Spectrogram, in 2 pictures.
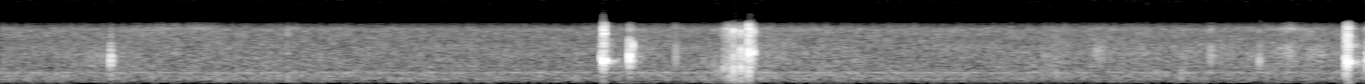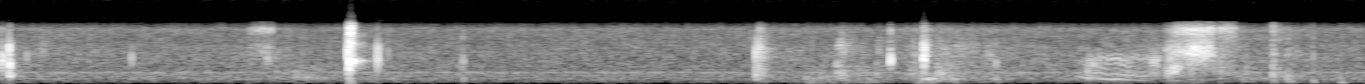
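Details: A baby with brief, sharp hiccups at irregular intervals, about eleven a minute, and soft fussing toward the end; hiccups.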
